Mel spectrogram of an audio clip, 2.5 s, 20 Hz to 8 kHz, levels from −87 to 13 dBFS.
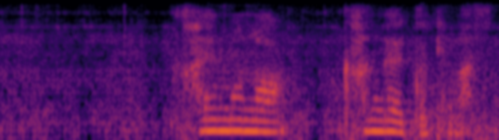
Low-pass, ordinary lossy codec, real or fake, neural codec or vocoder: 7.2 kHz; none; fake; codec, 16 kHz, 4.8 kbps, FACodec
